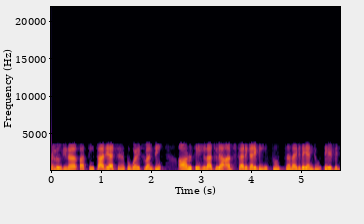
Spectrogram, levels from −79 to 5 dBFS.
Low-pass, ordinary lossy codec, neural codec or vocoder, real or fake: 3.6 kHz; none; codec, 16 kHz, 0.5 kbps, FunCodec, trained on LibriTTS, 25 frames a second; fake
